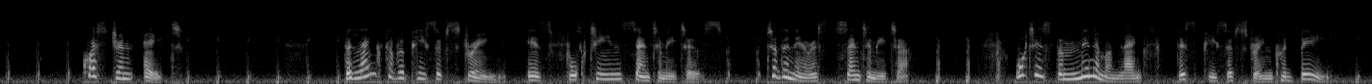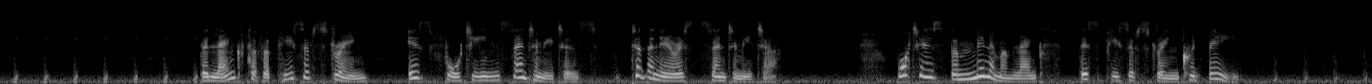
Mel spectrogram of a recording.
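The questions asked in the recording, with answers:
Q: What is the minimum length this piece of string could be?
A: 13.5 cm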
